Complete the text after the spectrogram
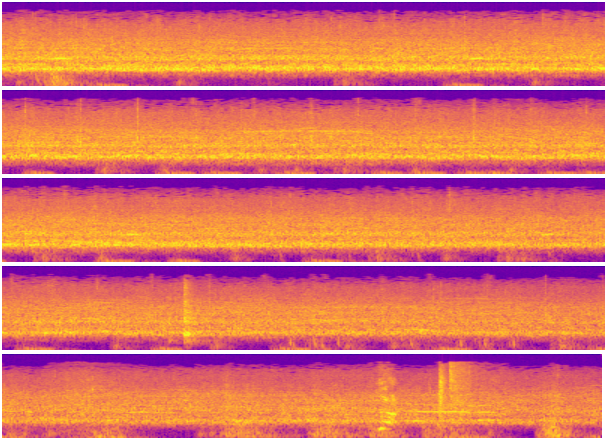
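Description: A large crowd cheers and murmurs steadily in a big arena.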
